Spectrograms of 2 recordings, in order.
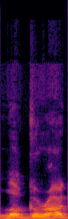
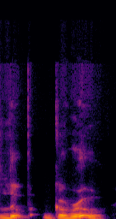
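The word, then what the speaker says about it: loup-garou: Lug garog is a mispronunciation of loup garou.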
